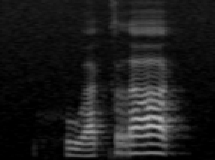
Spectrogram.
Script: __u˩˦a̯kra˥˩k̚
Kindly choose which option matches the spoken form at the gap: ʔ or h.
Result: h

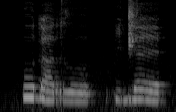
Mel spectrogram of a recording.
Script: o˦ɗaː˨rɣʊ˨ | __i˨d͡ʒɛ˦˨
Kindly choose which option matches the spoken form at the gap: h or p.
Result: p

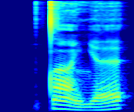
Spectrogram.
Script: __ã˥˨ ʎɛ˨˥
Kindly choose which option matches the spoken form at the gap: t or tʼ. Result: t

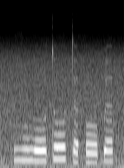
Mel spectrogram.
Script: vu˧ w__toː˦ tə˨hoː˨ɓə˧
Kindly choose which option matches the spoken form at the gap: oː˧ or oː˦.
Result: oː˧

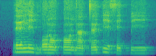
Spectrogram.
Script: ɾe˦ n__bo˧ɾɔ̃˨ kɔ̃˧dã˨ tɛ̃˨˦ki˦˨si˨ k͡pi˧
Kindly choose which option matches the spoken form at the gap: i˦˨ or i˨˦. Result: i˦˨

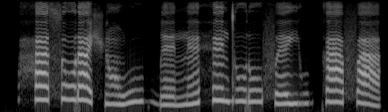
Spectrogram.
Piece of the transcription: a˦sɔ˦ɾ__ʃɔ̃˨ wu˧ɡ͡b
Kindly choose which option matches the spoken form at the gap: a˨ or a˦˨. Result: a˦˨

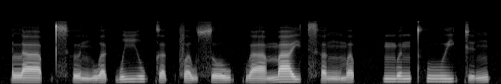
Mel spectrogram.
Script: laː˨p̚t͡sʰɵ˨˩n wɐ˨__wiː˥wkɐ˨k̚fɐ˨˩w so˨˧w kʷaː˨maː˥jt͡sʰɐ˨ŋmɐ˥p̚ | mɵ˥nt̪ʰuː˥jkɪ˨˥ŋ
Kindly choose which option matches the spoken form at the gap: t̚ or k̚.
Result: k̚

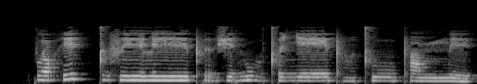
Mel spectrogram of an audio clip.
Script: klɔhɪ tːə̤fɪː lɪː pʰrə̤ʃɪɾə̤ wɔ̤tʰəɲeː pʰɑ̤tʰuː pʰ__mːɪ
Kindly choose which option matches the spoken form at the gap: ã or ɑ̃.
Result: ɑ̃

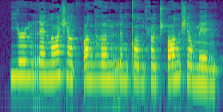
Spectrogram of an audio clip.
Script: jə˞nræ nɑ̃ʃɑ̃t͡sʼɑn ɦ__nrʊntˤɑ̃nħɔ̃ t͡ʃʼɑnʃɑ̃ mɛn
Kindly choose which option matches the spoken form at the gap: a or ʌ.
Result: ʌ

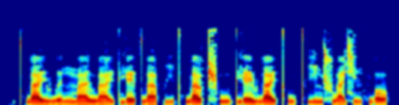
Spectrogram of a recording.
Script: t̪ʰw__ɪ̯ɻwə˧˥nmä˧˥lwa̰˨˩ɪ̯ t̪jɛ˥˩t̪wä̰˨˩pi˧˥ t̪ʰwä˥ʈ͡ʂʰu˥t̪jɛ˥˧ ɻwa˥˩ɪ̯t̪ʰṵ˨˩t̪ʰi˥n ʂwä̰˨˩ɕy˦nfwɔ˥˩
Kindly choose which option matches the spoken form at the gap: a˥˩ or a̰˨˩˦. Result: a˥˩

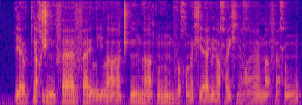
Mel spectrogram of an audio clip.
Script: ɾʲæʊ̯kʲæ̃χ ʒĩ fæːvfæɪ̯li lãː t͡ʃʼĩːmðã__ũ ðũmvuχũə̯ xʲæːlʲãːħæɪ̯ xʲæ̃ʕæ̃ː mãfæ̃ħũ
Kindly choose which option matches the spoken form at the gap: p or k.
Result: k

